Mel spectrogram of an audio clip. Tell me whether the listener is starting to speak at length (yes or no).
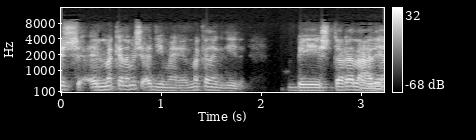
no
